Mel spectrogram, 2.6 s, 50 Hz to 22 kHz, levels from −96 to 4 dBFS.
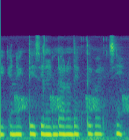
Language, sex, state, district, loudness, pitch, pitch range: Bengali, female, Assam, Hailakandi, -11 LUFS, 220 Hz, 215-225 Hz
